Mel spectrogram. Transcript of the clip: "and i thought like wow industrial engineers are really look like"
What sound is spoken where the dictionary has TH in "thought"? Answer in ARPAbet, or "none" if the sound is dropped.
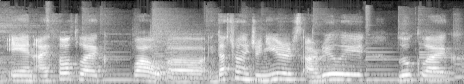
TH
